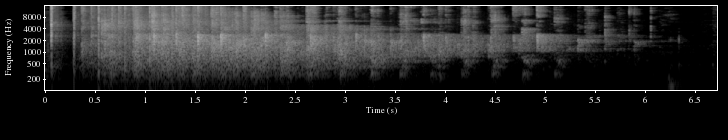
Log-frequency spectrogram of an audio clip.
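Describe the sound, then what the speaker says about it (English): An audience at a military change of command ceremony welcoming the new commander of the 48th Dental Squadron bursts into dense applause that holds steady, then thins into scattered individual claps before dying away. "Thank you very much for the very kind applause."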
